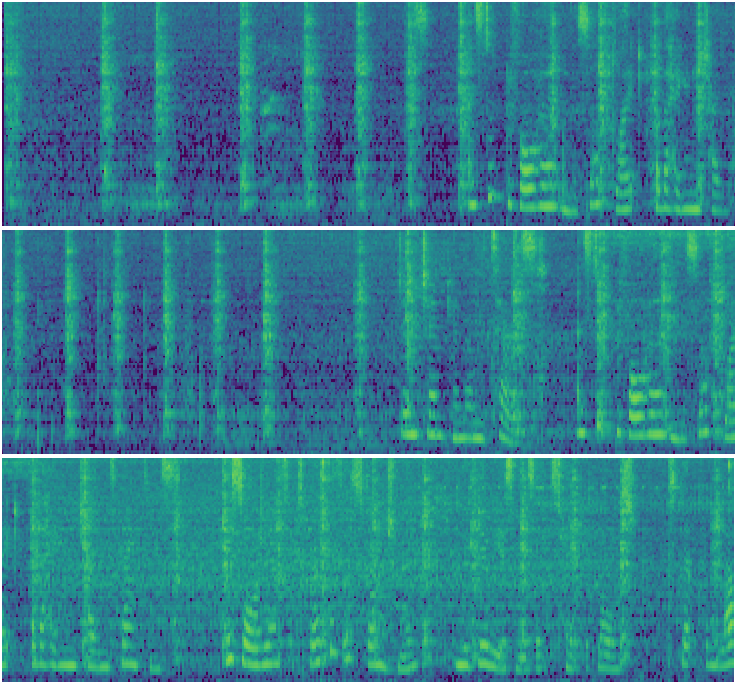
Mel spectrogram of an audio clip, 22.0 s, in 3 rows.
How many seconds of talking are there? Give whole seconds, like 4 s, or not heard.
14 s.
